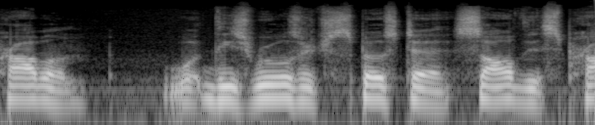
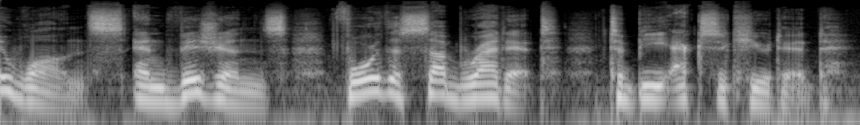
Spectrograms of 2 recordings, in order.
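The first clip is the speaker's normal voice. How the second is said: dramatic reading; 4 semitones higher than usual. Acted. Reading a moderator's manifesto to viewers, solemn and dramatic. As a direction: read it like a grave confession.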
